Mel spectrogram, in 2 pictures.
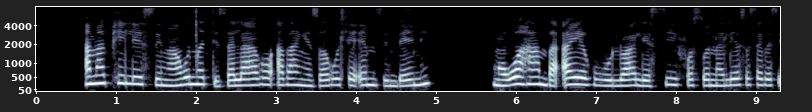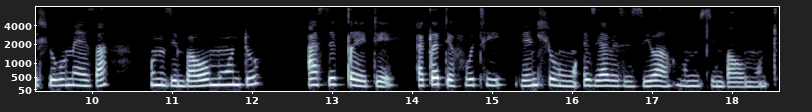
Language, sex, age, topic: North Ndebele, female, 25-35, health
